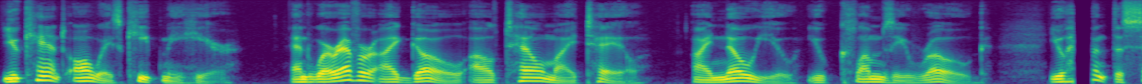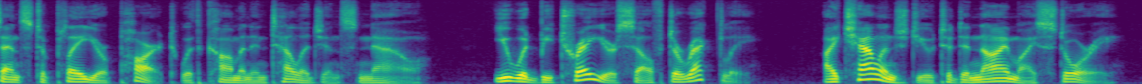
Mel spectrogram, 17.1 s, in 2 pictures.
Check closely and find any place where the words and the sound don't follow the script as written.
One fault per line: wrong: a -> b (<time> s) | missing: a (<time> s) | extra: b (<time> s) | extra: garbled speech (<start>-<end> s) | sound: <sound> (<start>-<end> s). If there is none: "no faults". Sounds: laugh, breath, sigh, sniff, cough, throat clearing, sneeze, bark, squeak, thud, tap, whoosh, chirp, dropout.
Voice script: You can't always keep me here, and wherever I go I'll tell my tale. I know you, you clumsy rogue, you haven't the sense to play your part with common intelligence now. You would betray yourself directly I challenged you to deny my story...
sound: dropout (8.0-8.2 s)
